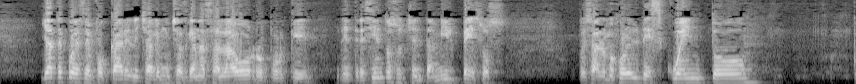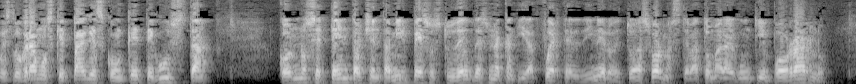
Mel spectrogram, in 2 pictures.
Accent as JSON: {"language": "Spanish", "country": "Mexico", "said": "el día que el pueblo mexicano se dé cuenta que todos somos mexicanos, no importa nada más que eso"}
